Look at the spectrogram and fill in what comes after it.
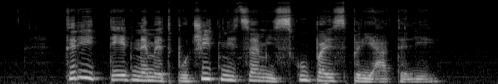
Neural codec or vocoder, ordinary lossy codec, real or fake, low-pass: none; none; real; none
